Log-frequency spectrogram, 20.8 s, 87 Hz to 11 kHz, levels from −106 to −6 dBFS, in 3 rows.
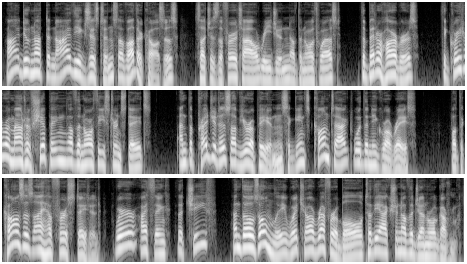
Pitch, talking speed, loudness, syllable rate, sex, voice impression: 150 Hz, 185 wpm, -18 LUFS, 5.7 syllables/s, male, masculine, adult-like, fluent, cool, slightly refreshing, sincere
